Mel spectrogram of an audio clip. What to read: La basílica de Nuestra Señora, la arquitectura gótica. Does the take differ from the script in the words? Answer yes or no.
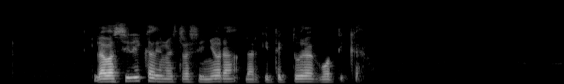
no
